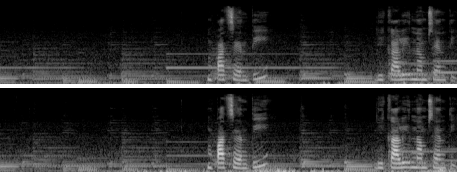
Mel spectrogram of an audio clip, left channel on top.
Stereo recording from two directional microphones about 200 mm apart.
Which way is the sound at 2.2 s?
15° right (ahead or behind).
